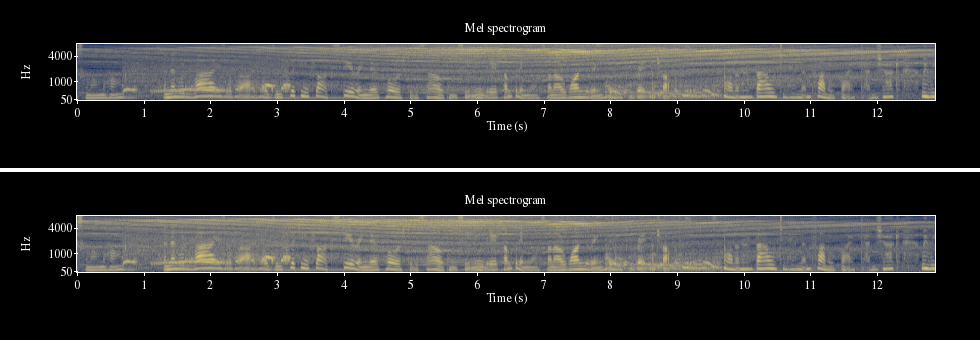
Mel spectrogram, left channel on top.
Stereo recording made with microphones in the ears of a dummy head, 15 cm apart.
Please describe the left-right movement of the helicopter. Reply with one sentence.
You can hear the helicopter go from the right side to the left.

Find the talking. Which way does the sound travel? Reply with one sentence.
In this clip you hear the talking move to the left.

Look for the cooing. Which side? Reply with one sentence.
In this clip you hear the cooing on the right.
